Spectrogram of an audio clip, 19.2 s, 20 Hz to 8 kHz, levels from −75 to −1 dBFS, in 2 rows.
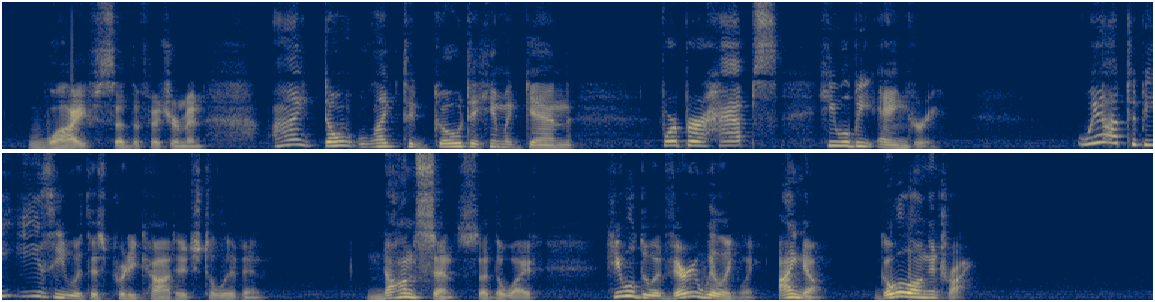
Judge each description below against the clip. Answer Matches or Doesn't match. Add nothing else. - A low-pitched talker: Doesn't match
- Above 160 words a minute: Doesn't match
